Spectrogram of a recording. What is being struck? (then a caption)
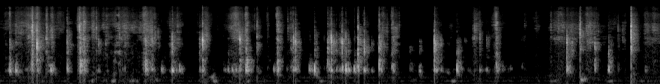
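Plastic game controller. A hand-sized black plastic gamepad with a hollow shell and buttons, held in both hands, is tapped and clicked with blue latex-gloved fingertips close to the microphone. The result is a rapid, uneven stream of short, dry, bright clicks and taps over a hollow plastic knock, each dying away almost instantly, broken by brief pauses.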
